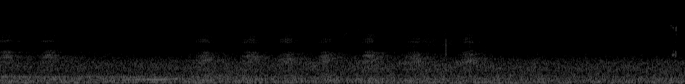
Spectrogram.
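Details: Common raven calling close by in woodland near Bristol: a run of deep, throaty, harsh croaks repeated rapidly for a few seconds, over a quiet outdoor background.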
